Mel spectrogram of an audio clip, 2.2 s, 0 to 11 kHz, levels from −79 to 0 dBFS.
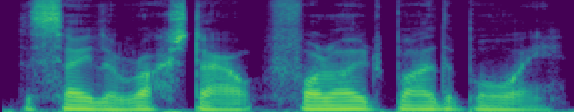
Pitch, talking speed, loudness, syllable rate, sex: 100 Hz, 225 wpm, -18 LUFS, 5.6 syllables/s, male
